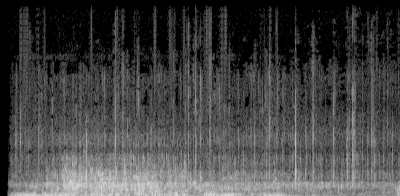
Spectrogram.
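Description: Underwater water noise picked up by a submerged camera: a loud, low gurgling rumble of moving water and bubbles for about the first three seconds, then quieter, with scattered faint crackling clicks.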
